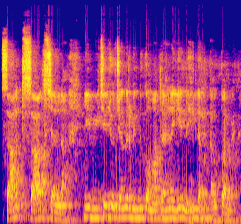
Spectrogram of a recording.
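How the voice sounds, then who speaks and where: A man's voice: a little high, a little fast, dark tone. A man teaching a spelling lesson, repeating words and checking in with his listeners while he writes them out. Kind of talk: spelling lesson explained at a board. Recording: very echoey room with faint noise.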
